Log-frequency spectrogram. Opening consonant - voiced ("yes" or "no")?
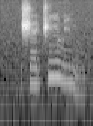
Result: no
